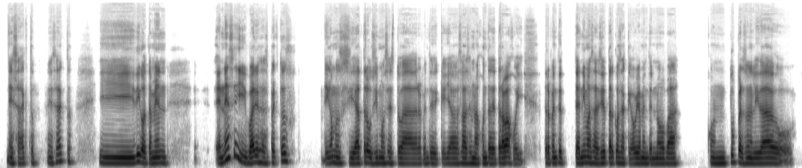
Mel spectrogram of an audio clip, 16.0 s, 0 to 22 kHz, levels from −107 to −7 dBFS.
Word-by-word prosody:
Exacto, 125 +2 -5 0.2
exacto. 160 +4 -5 0.5
Y 130 -1 +3
digo, 150 -4 +3
también 130 +1 0 0.9
e - - -2
en 130 +9 +1
ese 255 +7 +2
y 180 - +1
varios 135 +3 +4
aspectos, 140 +6 -3 0.5
digamos, 130 +1 -2
si 125 -1 -3
ya 125 0 +3
traducimos 130 -2 0
esto 125 -1 -2
a, 120 0 0
de 120 - -3
repente, 125 +1 -4
de 120 -1 -3
que 120 0 -8
ya 125 0 -1
vas 120 +1 -2
a 125 - +3
hacer 125 +1 -1
una 120 -2 +2
junta 125 +1 0
de 120 0 +1
trabajo 125 -1 +3
y, 115 - -9
de - - -23 0.4
repente, 130 +1 -1 0.2
te - - 0
animas 135 +2 +2
a 125 - +2
decir 130 +2 +1
tal 130 0 +2
cosa 130 -3 -1
que, 120 - -6
obviamente, 125 0 +1
no 120 0 +1
va 125 0 0 0.5
con 125 -1 -1
tu 155 +2 -3
personalidad 125 0 +3
o 120 - -4
130 Hz, 170 wpm, -21 LUFS, 125-135 Hz, 0.9 s, varios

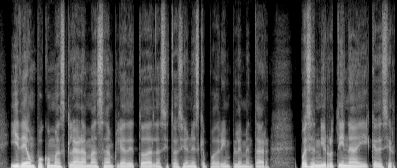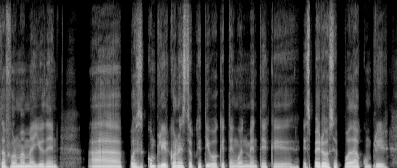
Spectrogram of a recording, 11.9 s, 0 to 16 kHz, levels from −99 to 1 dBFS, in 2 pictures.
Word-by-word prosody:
idea 115 +2 +7
un 125 +1 +4
poco 125 0 +2
más 125 0 +3
clara, 125 -1 +3
más 120 +1 0
amplia 120 0 0
de 105 -3 0
todas 110 +2 0
las 100 -1 -3
situaciones 100 +4 -3
que - - -8
podría 90 +1 -4
implementar, 90 -4 -3 0.4
pues 190 -2 +4
en 150 -5 +4
mi 115 - +4
rutina 125 +2 +3
y 100 -1 0
que 100 - -2
de 100 0 0
cierta 105 +1 -3
forma 105 +1 0
me 105 -2 +1
ayuden 95 +1 -2 0.4
a, 90 0 0
pues, 105 +1 -1
cumplir 115 +4 0
con 130 -1 +1
este 125 0 0
objetivo 110 -2 -2
que 100 - -5
tengo 100 0 -3
en 100 0 -2
mente, 100 +5 -3
que 90 0 -6
espero 110 0 +1
se - - -4
pueda 110 0 0
cumplir 95 0 -5
105 Hz, 200 wpm, -20 LUFS, 95-120 Hz, 0.4 s, idea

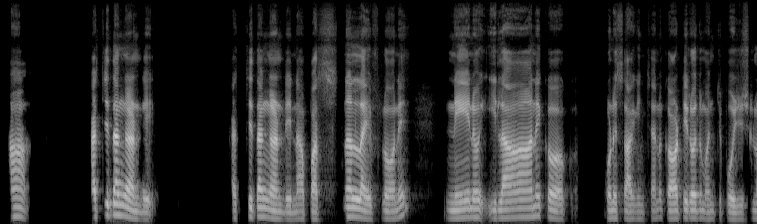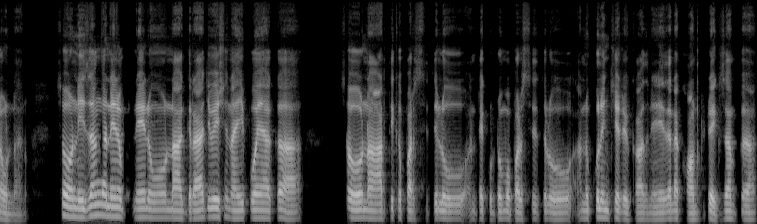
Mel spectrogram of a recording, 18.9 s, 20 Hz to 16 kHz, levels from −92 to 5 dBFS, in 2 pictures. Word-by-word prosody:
ఆ! 150 - +3 0.9
ఖచ్చితంగా 170 +3 +5
అండి. 110 -3 -3 1.0
ఖచ్చితంగా 150 -3 +2
అండి. 110 -2 -3
నా - - 0
పర్సనల్ 150 +6 +2
లైఫ్‌లోనే 115 0 -1 0.7
నేను 135 +2 +4 0.2
ఇలానే 140 +4 +4
కొ 135 - +3 0.7
కొనసాగించాను 115 +4 -3
కాబట్టి 120 - +3
ఈరోజు 125 0 +2
మంచి 110 +1 -11
పొజిషన్‌లో 110 +1 -4
ఉన్నాను. 90 -2 -16 0.4
సో, - - -2 0.2
నిజంగా 165 +5 +2
నేను 150 -1 +5 0.2
నేను 135 -1 +2 0.3
నా 125 - +5
గ్రాడ్యుయేషన్ 140 +2 +1
అయిపోయాక 125 +1 -1 0.8
సో, - - +1 0.2
నా 125 - +4
ఆర్థిక 120 0 -4
పరిస్థితులు 120 -1 -3 0.3
అంటే - - -7
కుటుంబ 120 0 -5
పరిస్థితులు 115 0 -5 0.3
అనుకూలించేటివి 120 -3 -2
కాదు. 105 0 -1
నేనేదైనా 110 +3 -2
కాంపిటీటివ్ 105 0 -1
ఎగ్జామ్స్ 120 -2 -4
క - - 0
125 Hz, 115 wpm, -26 LUFS, 115-140 Hz, 1.0 s, ఖచ్చితంగా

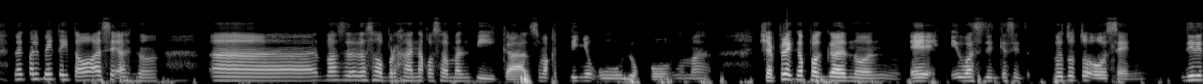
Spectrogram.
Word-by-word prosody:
nag-palpitate 240 -2 -3
ako 190 +2 +2
kasi 210 +1 0
ano, 160 -3 -5 0.5
ah, 175 -1 +2
parang 200 0 -3
nasobrahan 180 -3 -2
ako 175 - -7
sa 170 -1 -3
mantika 140 -7 -1
sumakit 160 -2 -7
din 165 +1 -6
yung - - -25
ulo 145 -1 -6
ko 120 0 -7
uma 145 0 -10 0.5
syempre 225 +8 +7
kapag 200 -2 +4
ganon, 150 -6 +3
eh 160 +2 +5 0.2
iwas 170 0 0
din 165 -1 -7
kasi 170 0 -9 0.3
kung 185 - -3
tutuusin 150 -10 -2 0.4
hindi 200 +4 +2
175 Hz, 130 wpm, -22 LUFS, 155-195 Hz, 0.5 s, syempre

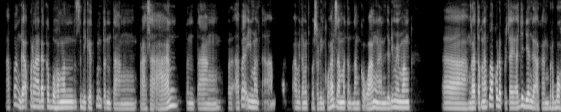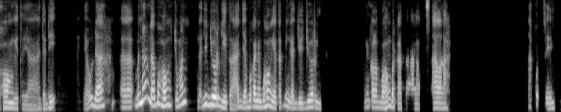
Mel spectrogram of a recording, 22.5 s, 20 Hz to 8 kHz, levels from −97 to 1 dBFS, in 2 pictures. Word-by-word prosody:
apa 155 +9 -14
enggak 170 -1 0
pernah 180 -3 0
ada 170 - +2
kebohongan 155 -2 +1
sedikit 150 -2 -5
pun 200 -5 -8
tentang 125 -3 -5
perasaan, 125 - -2
tentang 130 +1 -6
per 135 - -12
apa, 195 +9 -4
imat 155 -3 -1 0.7
amit 145 -1 -6
amit 140 -1 -3
perselingkuhan, 135 +7 -1
sama 145 -1 +2
tentang 135 -1 -4
keuangan, 135 +1 0
jadi 140 +3 -2
memang, 150 -1 +3 0.7
eee, 135 -1 0
enggak 145 +1 +2
tahu - - +1
kenapa 185 +6 +1
aku - - -7
udah - - -9
percaya 140 -1 -3
aja 210 - -2
dia 180 - +3
enggak 145 - +1
akan 130 +1 -6
berbohong 145 -1 +1
gitu 130 -3 -8
ya, 110 0 -10
jadi 135 +6 -3 0.6
ya - - -9
udah, 190 0 +3 0.3
eee, 155 0 -1
benar 300 - +7
nggak 205 - +7
bohong, 215 -3 +5
cuman 235 +10 +2 0.2
nggak 160 +3 -8
jujur 220 -2 +10
gitu 150 -3 +1
aja, 155 -1 -1
bukannya 170 0 +3
bohong 195 +4 +4
ya 145 - +3
tapi 170 +4 -4
nggak 145 - -2
jujur. 150 +5 0 1.0
Nye 175 - -8
kalau 155 -2 +1
bohong 150 +5 +2
berkata 135 -4 -3 0.4
salah. 135 -1 0 1.6
Takut 470 - -6
sih. 135 +1 -6
150 Hz, 160 wpm, -21 LUFS, 135-170 Hz, 1.6 s, jujur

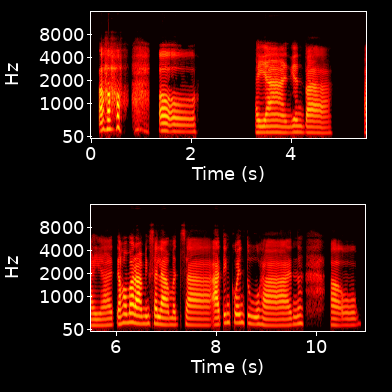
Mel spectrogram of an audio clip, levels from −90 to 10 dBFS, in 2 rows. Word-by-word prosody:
Ah, 270 +7 +7 0.8
oo. 195 -2 0 1.2
Ayan 175 -1 0
yan 180 0 -5
ba, 170 0 -1 1.1
ayan, 175 +2 -7
naku 245 +5 0
maraming 225 -3 +5
salamat 195 -3 0
sa 200 -2 -6 0.6
ating 245 +5 -8
kuwentuhan, 205 -5 -4 0.6
ah, 180 -2 -3
o 180 +1 -12
190 Hz, 75 wpm, -24 LUFS, 175-220 Hz, 1.2 s, Ah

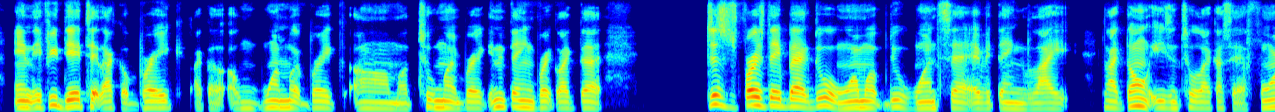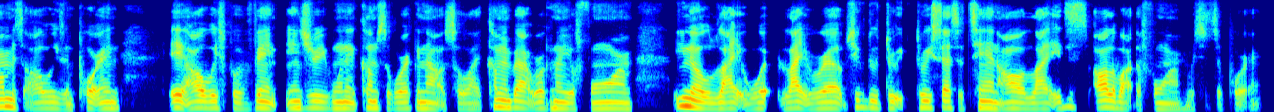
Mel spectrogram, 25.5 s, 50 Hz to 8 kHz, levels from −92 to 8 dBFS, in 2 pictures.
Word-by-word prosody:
And 130 -2 +4
if 135 +3 -1
you 180 - +5
did 145 +1 +6
take, - - +4
like, 125 0 -1
a - - -2
break, 130 +4 -1
like, - - -10
a - - -5
a - - -5 0.3
one-month 130 0 0
break, 130 -4 -3 0.2
um, 115 -2 -4
a 110 0 -6
two-month 130 -5 0
break, 120 -2 -1
anything 145 0 +1
with - - -1
a - - -5
break 130 -2 -1
like 125 -1 -1
that" 125 -2 +1 1.0
"just 185 -6 +6
the 130 - -3
first 170 -2 +10
day 160 -2 +6
back, 145 -4 +5
do 165 +2 +2
a 145 - +5
warm 130 +2 +2
up. 130 +7 -1
Do 140 0 -1
1 120 +1 -2
set, 120 -4 -1
everything 115 -1 -3
light. 110 0 -2 0.3
Like, 130 -4 -1
don't 160 -1 +5
ease 130 -1 -2
into 125 +3 -5
it." - - -1
Like 120 -1 -3
I 125 - -2
said, - - -6
form 145 +3 +1
is 140 - -5
always 115 0 -6
important. 120 0 -3 0.5
It 135 -1 +5
always 125 0 +1
prevent 115 +2 -3
injury 125 0 -1
when 120 0 -2
it 115 - -3
comes 125 -2 -2
to - - -8
working 120 +1 -3
out. 115 -1 -3
So, - - -5
like, 110 - -8
coming 145 -2 0
back, 130 -3 0
working 125 +1 -3
on 120 - -1
your 110 0 -3
form, 115 -1 -3 0.4
you 165 +1 +5
know, 130 -6 +7
light 115 -1 0
we 115 +4 -1 0.2
light 125 -3 +1
reps. 120 +1 -1
You 140 - -5
can 135 - -13
do 130 -2 -5
three 125 - -4
three 135 -1 -1
sets 130 -1 +1
of - - -15
10 125 -2 0
all 115 0 0
light. 110 0 -2
It's 125 +5 -6
just 140 -3 -6
all 135 +1 +5
about 120 -2 -2
the - - -10
form, 110 -1 -8
which - - -11
is - - -14
important. - - -11
125 Hz, 215 wpm, -25 LUFS, 115-135 Hz, 1.0 s, first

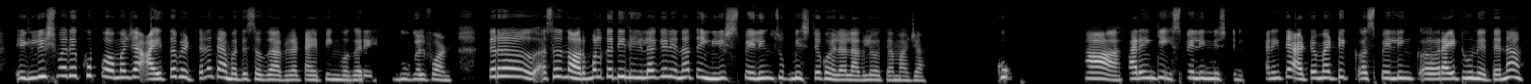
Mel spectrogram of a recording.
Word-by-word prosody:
इंग्लिशमध्ये 365 +8 +2
खूप 405 -2 -4
अ, 340 - +5
म्हणजे 320 +1 +1
आयतं 255 -1 +2
भेटतं 290 - -3
ना, - - -4
त्यामध्ये 250 -8 +1
सगळं 230 -1 -3
आपल्याला 215 0 -2
टायपिंग 220 +1 -2
वगैरे 210 0 -3 0.3
Google 235 -1 -2
फॉन्ट, 210 -5 -3 0.4
तर 365 +1 +2
अ, 365 -6 +3
असं 360 +6 -2
नॉर्मल 290 +2 +4
कधी 360 0 +2
लिहिला 320 0 +2
गेले 365 -2 0
ना, 320 +2 +1
तर - - -2
इंग्लिश 275 -2 +4
स्पेलिंग 285 0 +2
चूक, 300 -4 -5
मिस्टेक 285 +1 -1
व्हायला 225 -5 0
लागल्या 210 0 -2
होत्या 200 -1 -7
माझ्या. 195 -1 -5 0.7
खूप 340 0 -3 0.7
हां, 265 -7 +4
कारण 285 +3 +2
की 295 -5 -1
स्पेलिंग 280 -3 0
मिस्टेक 245 -5 -4 0.2
आणि 280 +2 -2
ते - - +5
ऑटोमॅटिक 295 +3 -1
अ, 275 - 0
स्पेलिंग 285 +1 0
अ, 250 +1 -1
राईट 265 +1 +3
होऊन 290 -1 +5
येते 230 -3 0
ना, 330 +7 +1
275 Hz, 185 wpm, -22 LUFS, 235-320 Hz, 0.7 s, अ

